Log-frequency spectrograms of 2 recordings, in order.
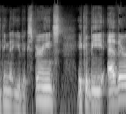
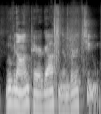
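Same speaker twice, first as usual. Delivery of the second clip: ordinary talk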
